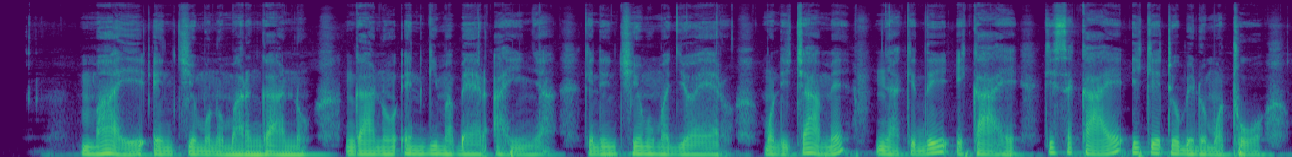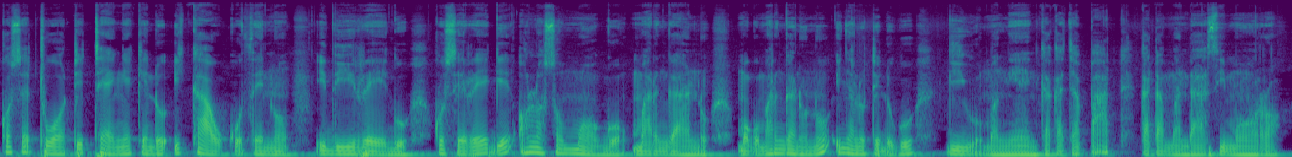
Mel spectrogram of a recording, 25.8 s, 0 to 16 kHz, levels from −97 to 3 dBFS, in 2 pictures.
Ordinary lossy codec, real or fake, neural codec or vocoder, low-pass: none; real; none; 14.4 kHz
